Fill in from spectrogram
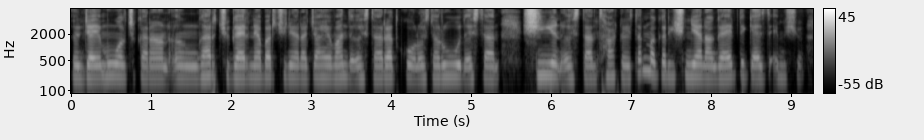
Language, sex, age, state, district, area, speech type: Kashmiri, female, 30-45, Jammu and Kashmir, Budgam, rural, spontaneous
